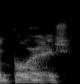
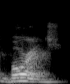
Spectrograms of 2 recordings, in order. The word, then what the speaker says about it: borage: I think Dad used to, in the front of the store, used to say Borage, but I don't know, like a soft G. I like the hard, if you're going to say Borage, it's either Borage or Borage.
